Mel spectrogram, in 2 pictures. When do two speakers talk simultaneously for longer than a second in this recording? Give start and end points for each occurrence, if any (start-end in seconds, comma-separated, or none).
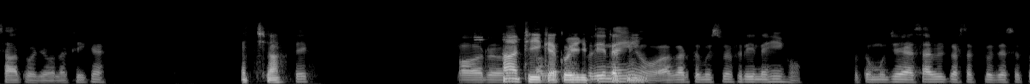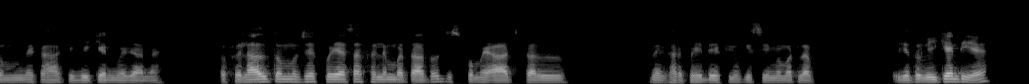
5.0-6.5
